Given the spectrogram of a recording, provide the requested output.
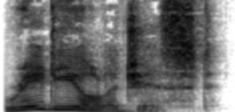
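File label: "radiologist", British English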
